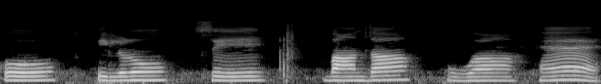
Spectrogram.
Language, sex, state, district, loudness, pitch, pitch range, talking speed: Hindi, female, Punjab, Fazilka, -16 LUFS, 190 Hz, 180-195 Hz, 60 wpm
